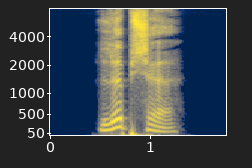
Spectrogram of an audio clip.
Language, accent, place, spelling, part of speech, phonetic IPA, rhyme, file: German, Germany, Berlin, lübsche, adjective, [ˈlʏpʃə], -ʏpʃə, De-lübsche.ogg
- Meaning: inflection of lübsch: 1. strong/mixed nominative/accusative feminine singular 2. strong nominative/accusative plural 3. weak nominative all-gender singular 4. weak accusative feminine/neuter singular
